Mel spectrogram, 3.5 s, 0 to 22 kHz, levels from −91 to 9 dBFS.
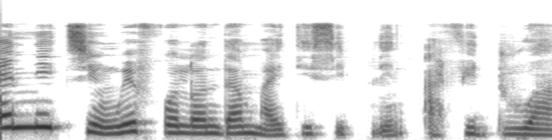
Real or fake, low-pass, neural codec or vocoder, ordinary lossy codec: real; 10.8 kHz; none; none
